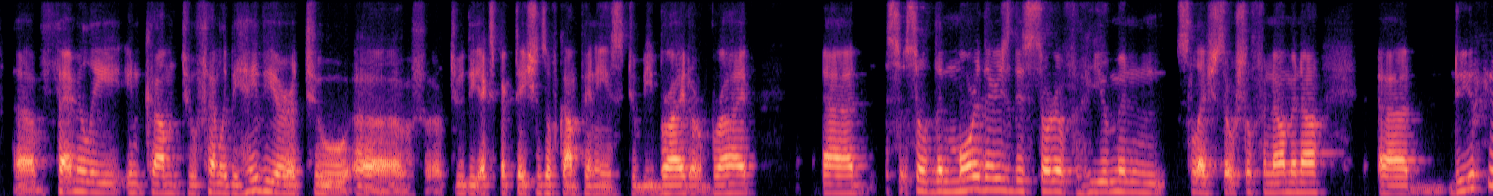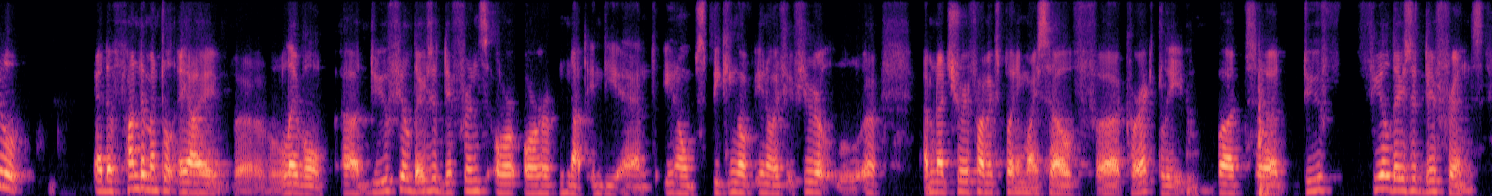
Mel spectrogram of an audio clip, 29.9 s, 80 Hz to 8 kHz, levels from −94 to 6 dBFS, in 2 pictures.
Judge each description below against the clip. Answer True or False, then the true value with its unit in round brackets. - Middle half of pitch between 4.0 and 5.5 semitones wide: True (5.2 semitones)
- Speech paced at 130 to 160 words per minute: False (170 wpm)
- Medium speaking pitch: True (155 Hz)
